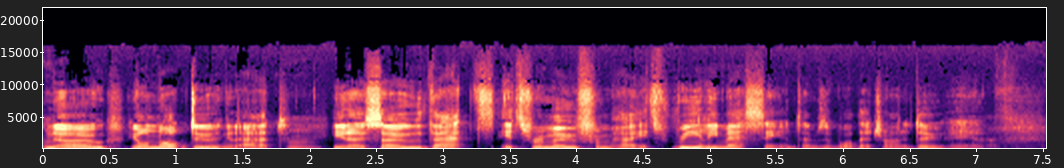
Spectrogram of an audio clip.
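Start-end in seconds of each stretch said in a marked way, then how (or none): 0.0-1.8 slow, condescending, patronizing male voice. Recounting a film scene, the speaker quotes a male character, in a mock-patronizing male voice. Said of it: "in a kind of patronizing male voice".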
